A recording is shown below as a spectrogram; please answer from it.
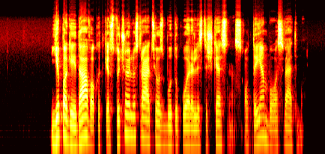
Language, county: Lithuanian, Marijampolė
